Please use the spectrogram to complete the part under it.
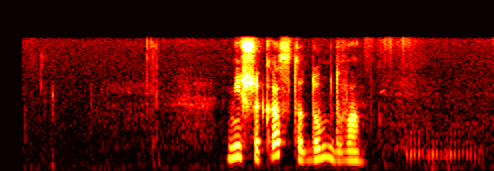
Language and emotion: Russian, neutral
